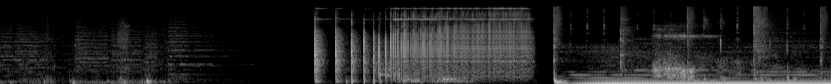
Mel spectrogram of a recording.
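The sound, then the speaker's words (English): A coin dropped onto a hard surface in a sound-guessing game strikes and bounces in a quick run of sharp metallic clicks that speed up as it settles into a ringing rattle, followed by a loud sustained sound. “Are you ready to hear the next coin?”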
